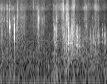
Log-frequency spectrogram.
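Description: Soft, irregular footsteps of a person walking, with a few light knocks.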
